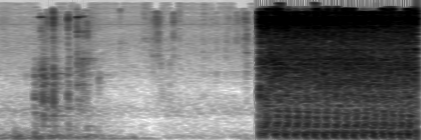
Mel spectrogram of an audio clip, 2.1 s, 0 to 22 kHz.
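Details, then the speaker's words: Harbor Freight Earthquake XT 1/2" stubby air impact wrench at 90 PSI, moving up to settings two and three while loosening car lug nuts. Quiet handling, then a sudden loud, rapid, even hammering rattle as it spins the nut; working properly. "that's two which works really well and then three I'll just let's see yeah there we go"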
